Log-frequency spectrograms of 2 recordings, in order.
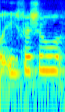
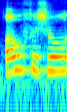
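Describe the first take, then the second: First: "official" with a short I at the start, softer; playing with pronunciation. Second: "official" with a clear O at the start; playing with pronunciation. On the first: Fumbling "official" for viewers, opening on a short I. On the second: Correcting herself on "official", a clear opening O. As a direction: say "official" as "oh-ficial". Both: Real, not acted. Tries out ways of saying the word.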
